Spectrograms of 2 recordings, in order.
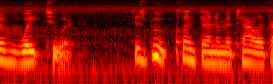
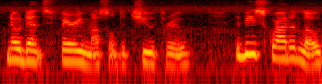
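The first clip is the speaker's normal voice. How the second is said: ordinary delivery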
